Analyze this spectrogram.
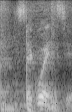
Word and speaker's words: Xecuenxia: ¿Cómo se pronuncia el laboratorio de biología molecular? Secuencia. Secuencia. Secuencia.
